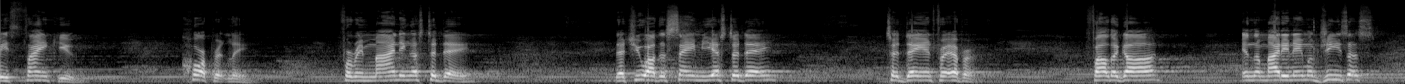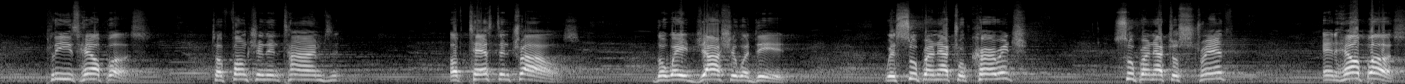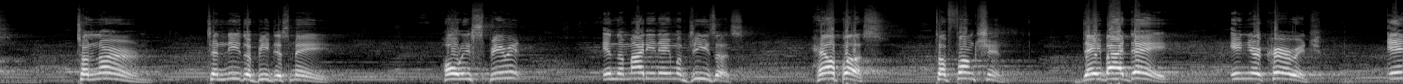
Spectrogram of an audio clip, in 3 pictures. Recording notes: During Sunday morning service on July 16, 2017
